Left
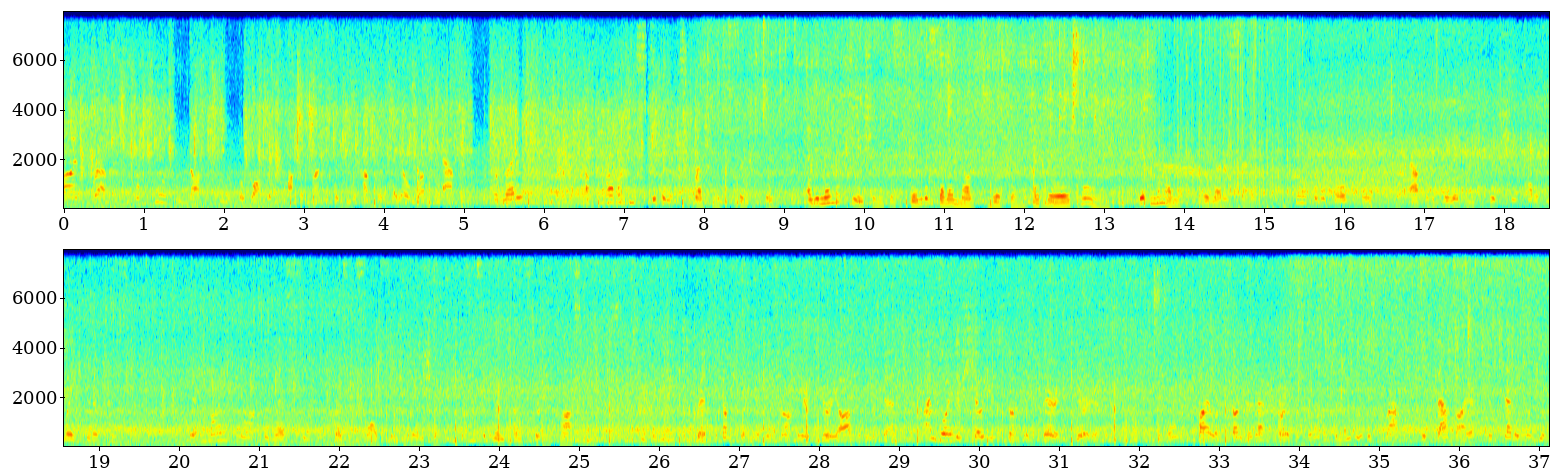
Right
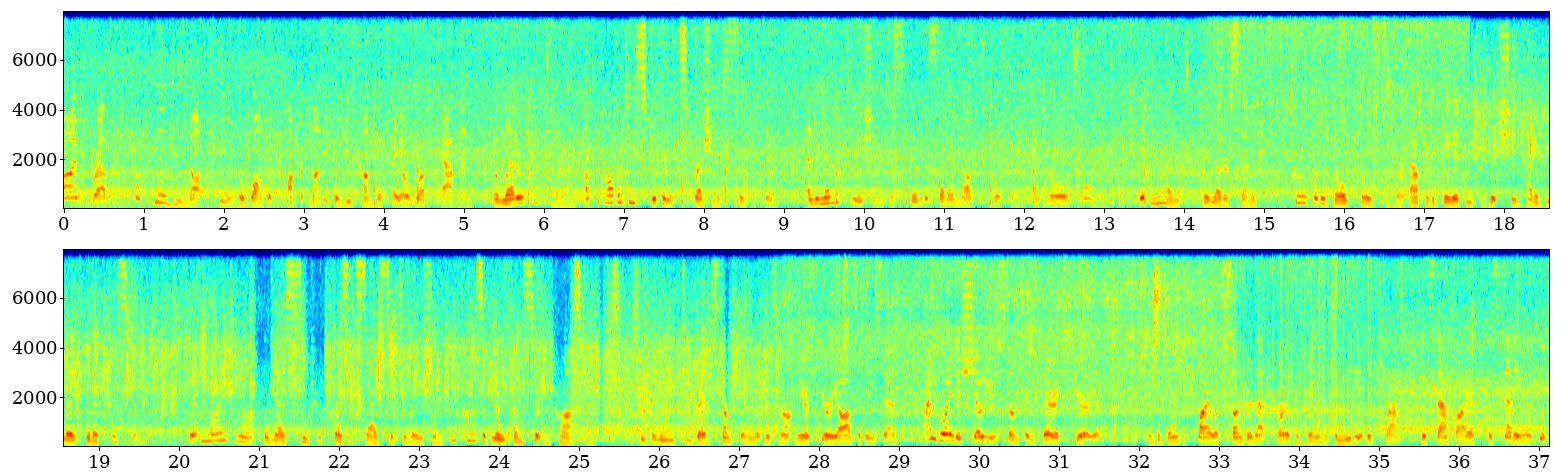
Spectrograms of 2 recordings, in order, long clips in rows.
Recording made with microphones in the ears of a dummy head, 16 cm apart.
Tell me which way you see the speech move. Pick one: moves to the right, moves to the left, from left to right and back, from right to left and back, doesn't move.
from right to left and back.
